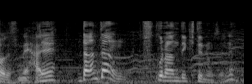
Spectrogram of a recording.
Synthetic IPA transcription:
oːd̪esneha̰e | d̪ãnd̪ãŋ | ɸɯ̥kɯ̟ɾãnd̪ekʲit̪eɾɯ̃nsene

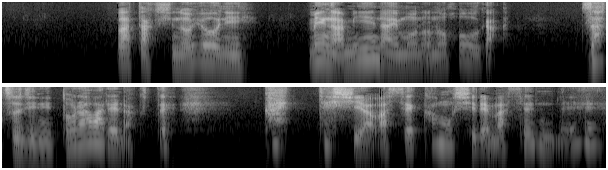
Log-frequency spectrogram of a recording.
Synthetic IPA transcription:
βat̪akɯ̟̥ɕino̞jo̞ːɲ̟i | me̞ɡamʲie̞naimo̞no̞̰no̞ho̞ːɡa̰ | d͡zat͡sɨd͡ʑiɲ̟it̪o̞ɾaβaɾe̞nʔa̰kɯ̟̥t̪e̞ | kaet̪ʰːe̞ɕia̰βa̰se̞kʰamo̞ɕiɾe̞̰mʔasẽ̞nne

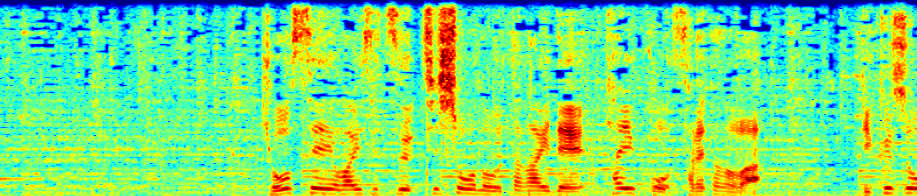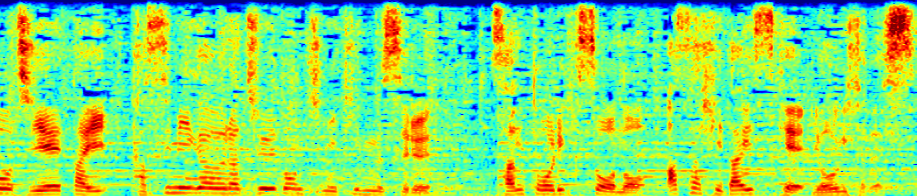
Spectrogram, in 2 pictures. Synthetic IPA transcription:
kʲo̞ːse̞ːβaiset͡sɨt͡ɕiɕo̞ːno̞ɯ̟t̪aɡaid̪e̞t̪aiko̞saɾe̞t̪ano̞βa̰ | ɾʲikɯ̟ʑo̞ːʑie̞ːt̪aikasɨmʲiɡaɯ̟ɾat͡ɕɨːd̪õ̞ɲ̟t͡ɕiɲ̟ikʲĩmːɯ̟sɨɾɯ̟ | sãnt̪o̞ːɾʲikɯ̟̥so̞ːno̞asaçid̪aisɨ̥ke̞jo̞ːɡʲiɕad̪e̞sɨ̥

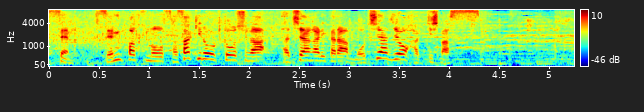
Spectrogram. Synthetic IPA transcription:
sẽ̞m | sẽ̞mpat͡sɨno̞sasakʲiɾo̞ːkʲi̥t̪o̞ːɕiɡat̪at͡ɕiaɡaɾʲikaɾamo̞t͡ɕiaʑio̞hakʲːiɕimasɨ̥

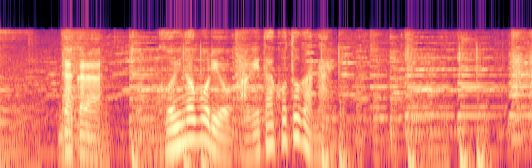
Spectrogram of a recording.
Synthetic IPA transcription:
d̪akaɾa | kʰo̞ino̞bo̞ɾʲio̞ʔa̰ɡe̞t̪ako̞t̪o̞ɡanai

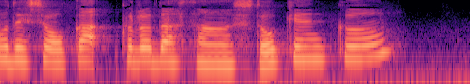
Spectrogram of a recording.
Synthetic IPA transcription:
oːd̪e̞ɕo̞ːkakɯ̟ɾɯ̟d̪asãɰ̃ɕi̥t̪o̞kẽ̞ŋkɯ̟̃ŋ

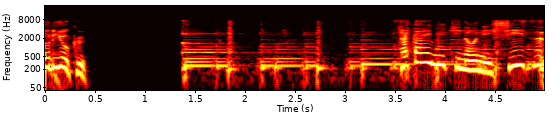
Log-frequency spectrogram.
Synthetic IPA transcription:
oɾʲijokɯ̟ | sakaimʲikʲino̞ɲʲiɕiːzɨ

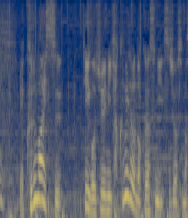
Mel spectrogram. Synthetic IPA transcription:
ḛkʰɯ̟ɾɯ̟maisɨ | t̪ʲiːɡo̞ʑɨːɲ̟içakɯ̟me̞t̪oɾɯno̞kɯ̟ɾasɨɲ̟it͡sɨʑo̞ːɕimas

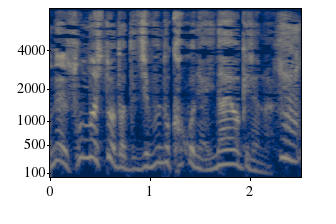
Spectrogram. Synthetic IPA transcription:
nesõ̞nːaçi̥t̪o̞ad̪at̪̬ːe̞d͡ʑibɯ̃nːo̞kʰako̞ɲ̟iβainaiβak̬eʑana̰i

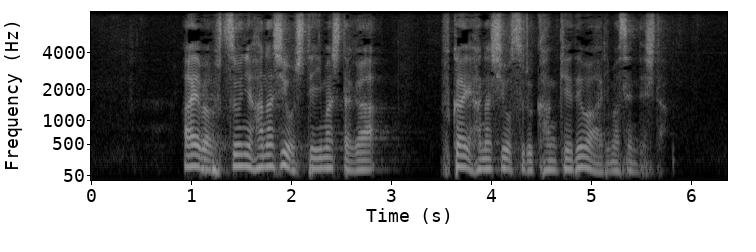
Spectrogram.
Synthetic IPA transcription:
ae̞baɸɯ̟̥t͡sɨːɲ̟iɦanaɕio̞ɕi̥t̪e̞imaɕi̥t̪aɡa | ɸɯ̥kaiɦanaɕio̞sɨɾɯ̟kãŋke̞ːd̪e̞βaːɾʲimasẽ̞nd̪e̞ɕi̥t̪ḁ

